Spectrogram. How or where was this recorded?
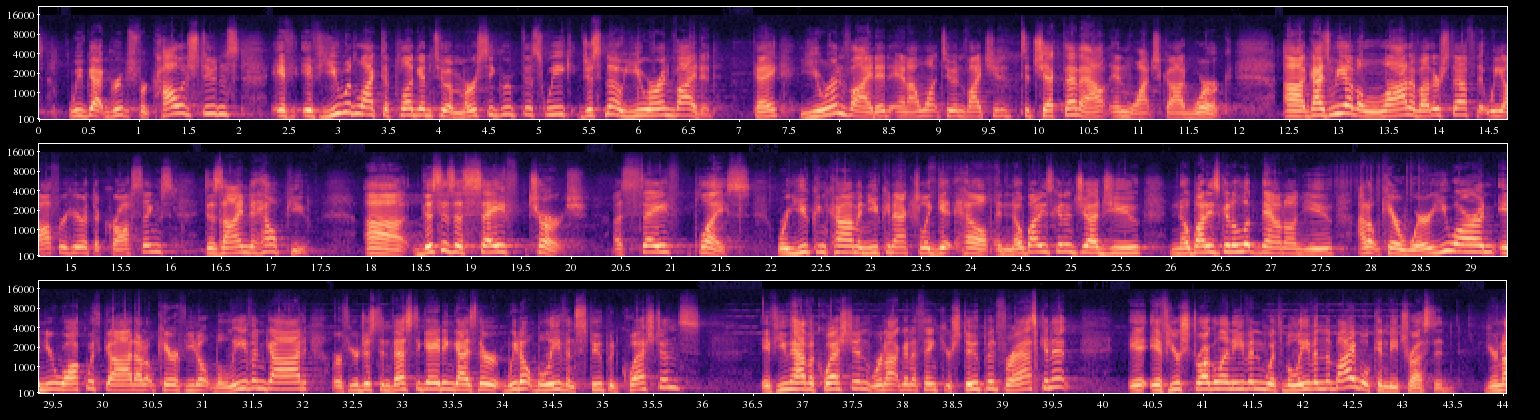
large echoing room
